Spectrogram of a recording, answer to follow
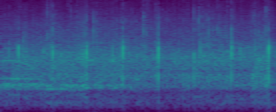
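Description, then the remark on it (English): An audience applauding: a steady, dense wash of many hands clapping, with a few sharper claps popping out at irregular moments, moderately loud and sustained throughout, with no speech over it. “So let's give them a cheer to let them know that you are here with them.”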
